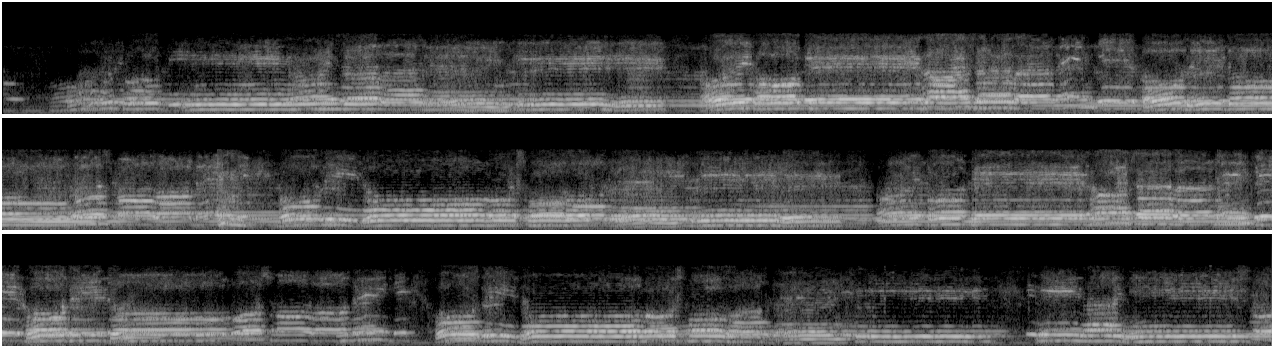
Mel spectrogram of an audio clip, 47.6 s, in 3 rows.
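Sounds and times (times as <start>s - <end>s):
Ukrainian song: 0.2s - 47.6s.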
